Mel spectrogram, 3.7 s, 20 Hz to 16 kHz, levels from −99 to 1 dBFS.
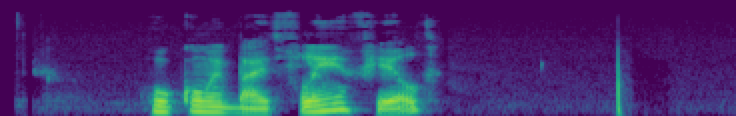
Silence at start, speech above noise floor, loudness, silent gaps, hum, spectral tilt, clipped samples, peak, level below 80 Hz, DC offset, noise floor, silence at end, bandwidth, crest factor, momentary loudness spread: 0.75 s; 55 dB; -22 LUFS; none; none; -8.5 dB/octave; under 0.1%; -6 dBFS; -64 dBFS; under 0.1%; -76 dBFS; 1.6 s; 10.5 kHz; 18 dB; 20 LU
